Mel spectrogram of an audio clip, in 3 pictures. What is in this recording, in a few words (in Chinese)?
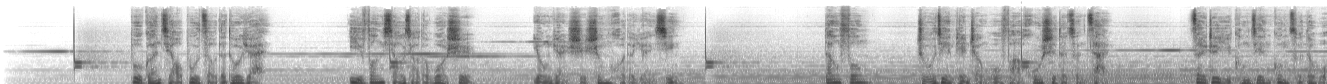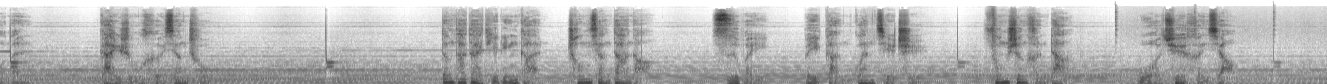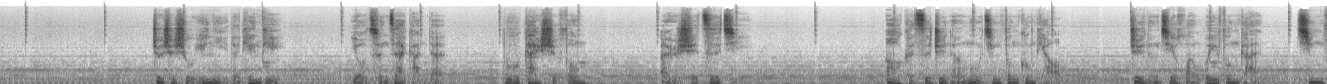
空气感广告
